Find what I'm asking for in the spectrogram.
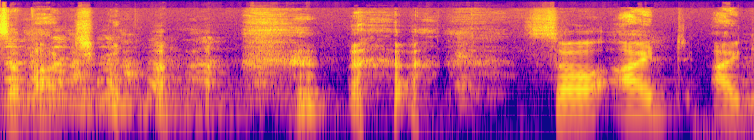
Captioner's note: laughter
